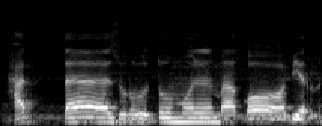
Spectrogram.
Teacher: Contoh berikutnya ra tafkhim karena sukun asli didahului oleh harokat dhammah dalam surat At-Takatsur ayat 2. Pada lafaz zurtum ya, ra sukunnya tafkhim.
